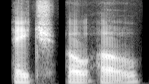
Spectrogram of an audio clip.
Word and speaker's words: hu: HOO, pronounced like hu, which is associated with the spleen, and XI, pronounced like shi, which connects the whole body.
